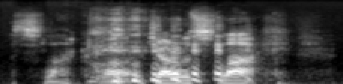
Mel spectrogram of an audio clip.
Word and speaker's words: Slake: of Tyne it's pronounced Slack Slack well Jarrow Slack it's written slake but never mind Jarrow slack which is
